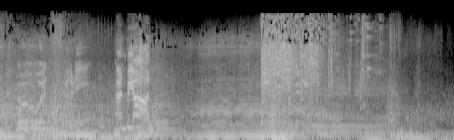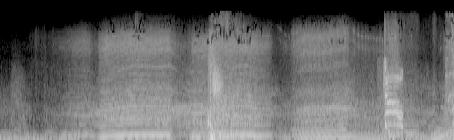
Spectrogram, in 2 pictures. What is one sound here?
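Cars crash and metal crunches.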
